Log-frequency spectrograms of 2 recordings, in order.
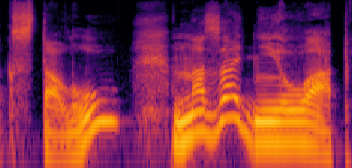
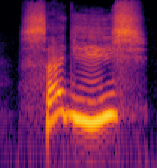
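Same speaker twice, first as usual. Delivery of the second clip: high sweet fox command; 12 semitones higher than usual. A narrator's reading. Fox to Zhikharka at the oven, high coaxing command. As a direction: coax him onto the shovel. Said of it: "говорит Жихарке".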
